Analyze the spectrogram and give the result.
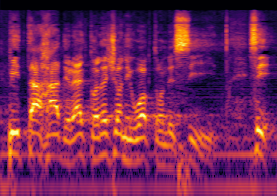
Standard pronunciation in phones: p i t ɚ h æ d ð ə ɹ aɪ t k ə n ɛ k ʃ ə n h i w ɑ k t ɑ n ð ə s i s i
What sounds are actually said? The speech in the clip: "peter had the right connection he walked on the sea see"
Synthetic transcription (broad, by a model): p i t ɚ h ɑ d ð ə ɹ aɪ t k ə n ɛ k ʃ ə n h i w ɑ k t ɑ n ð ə s i s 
